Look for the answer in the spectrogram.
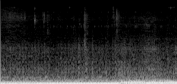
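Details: Tata Safari 2.2 diesel with a starting problem and service light, started after clearing fault codes (cam/crank sensor, rail pressure, glow relay); low, steady diesel rumble with an even beat, no knocks or misses, and no faults on rescan. Normal idle.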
